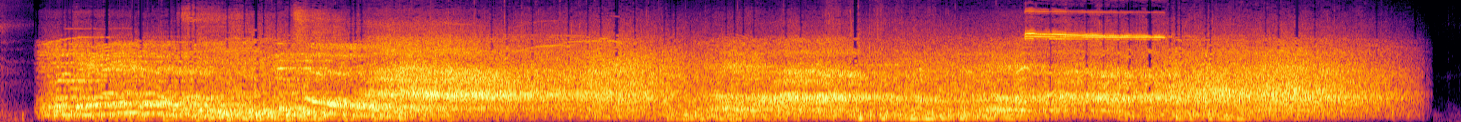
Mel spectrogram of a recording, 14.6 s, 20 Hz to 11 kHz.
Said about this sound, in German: Das war damals das ähm, Spiel gegen Bayer Leverkusen. Es stand mhm. zu dem Zeitpunkt 0-2. Mhm. Du bist reingekommen und die Fans haben dich gefeiert.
